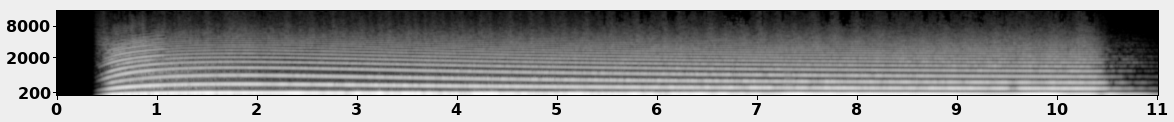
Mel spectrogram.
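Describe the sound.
Sonified predicted-value model data for a brown dwarf, rendered as a sustained, harmonic-rich, siren-like tone. It swells up briefly at the start, then slides slowly downward in pitch over about ten seconds at an even loudness before cutting off.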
